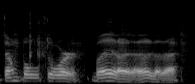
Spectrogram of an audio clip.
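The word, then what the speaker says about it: Dumbledore: forgot how you say his name Albus Dumber dumbledor yes I would like a full schem of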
